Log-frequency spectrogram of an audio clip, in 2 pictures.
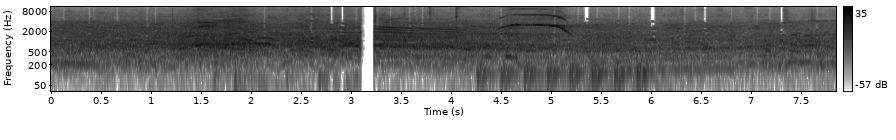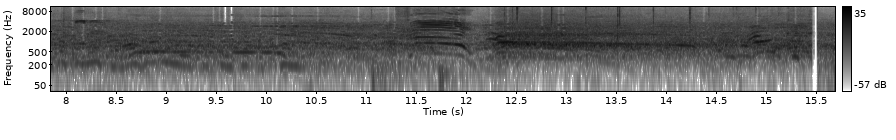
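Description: A crowd roars loudly.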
